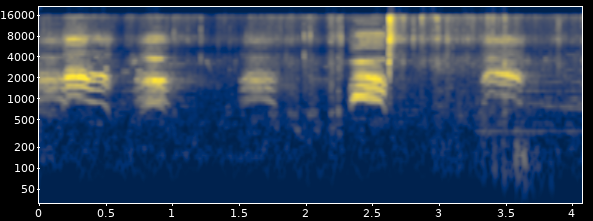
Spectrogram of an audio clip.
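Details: Crows squabbling over food give five raspy, harmonic caws about every three-quarters of a second, each slurring slightly downward.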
